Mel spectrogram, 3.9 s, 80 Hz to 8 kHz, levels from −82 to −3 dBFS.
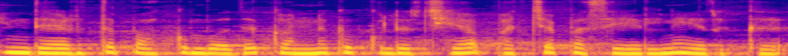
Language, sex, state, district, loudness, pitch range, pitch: Tamil, female, Tamil Nadu, Nilgiris, -13 LUFS, 190-210 Hz, 200 Hz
